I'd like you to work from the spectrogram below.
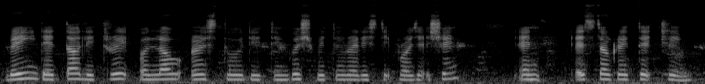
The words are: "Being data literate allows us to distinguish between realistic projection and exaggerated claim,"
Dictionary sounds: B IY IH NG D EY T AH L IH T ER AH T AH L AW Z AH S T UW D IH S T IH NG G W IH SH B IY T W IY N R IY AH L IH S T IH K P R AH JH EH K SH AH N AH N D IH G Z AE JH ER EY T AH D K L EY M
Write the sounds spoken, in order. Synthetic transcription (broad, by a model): B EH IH NG D EY T AH L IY T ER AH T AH L AW AH S T UW D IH T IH NG G W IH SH B IY T W IY N R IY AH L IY S T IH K P R AH JH EH K SH AH N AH N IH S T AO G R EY T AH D K L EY M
